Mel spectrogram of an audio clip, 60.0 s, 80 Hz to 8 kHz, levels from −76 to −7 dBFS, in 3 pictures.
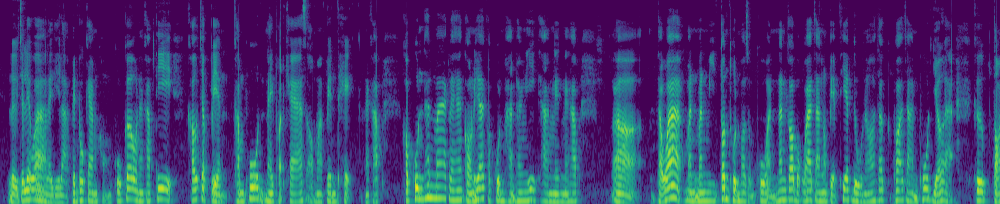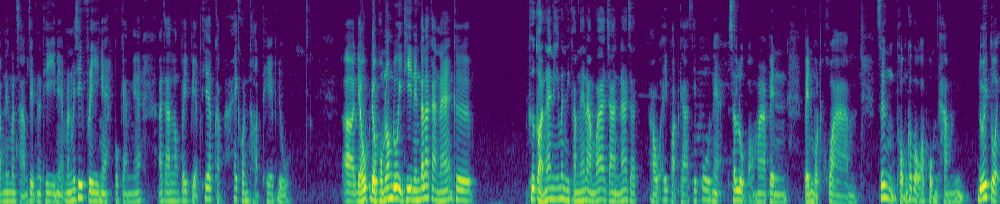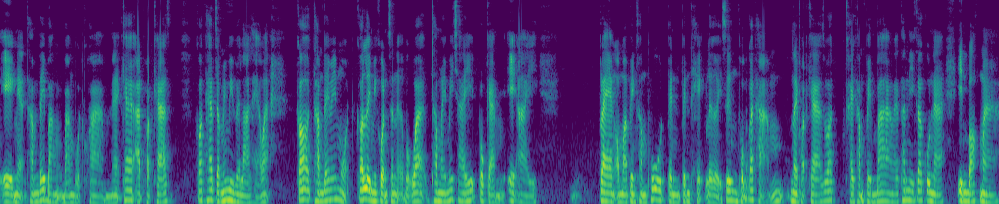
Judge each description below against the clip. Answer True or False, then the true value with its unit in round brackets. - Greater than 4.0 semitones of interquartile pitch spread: False (3.3 semitones)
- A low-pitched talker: True (125 Hz)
